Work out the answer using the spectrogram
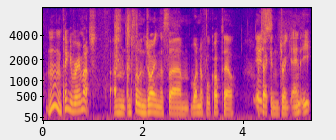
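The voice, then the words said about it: New Zealand accent. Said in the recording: “is from New Zealand. And, yeah, if you can't tell from his accent.”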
